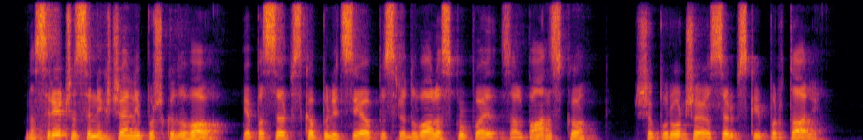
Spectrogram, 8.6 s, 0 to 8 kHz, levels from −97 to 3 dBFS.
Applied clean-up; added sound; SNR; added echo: neural mask model DeepFilterNet 3.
